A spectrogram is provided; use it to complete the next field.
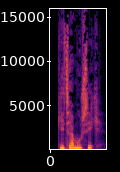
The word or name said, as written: guitarmusik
